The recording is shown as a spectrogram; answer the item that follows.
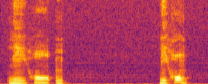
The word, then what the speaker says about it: Nihon: equal stress for example when you say Japan in English you put stress on Pam and say it for longer than the other path like Japan the word Nihon in Japanese have three syllables and you say each character for the same length of time ni Hong all right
